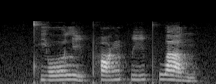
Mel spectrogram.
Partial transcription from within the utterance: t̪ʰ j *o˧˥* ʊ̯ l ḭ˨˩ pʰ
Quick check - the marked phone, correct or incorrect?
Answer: correct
